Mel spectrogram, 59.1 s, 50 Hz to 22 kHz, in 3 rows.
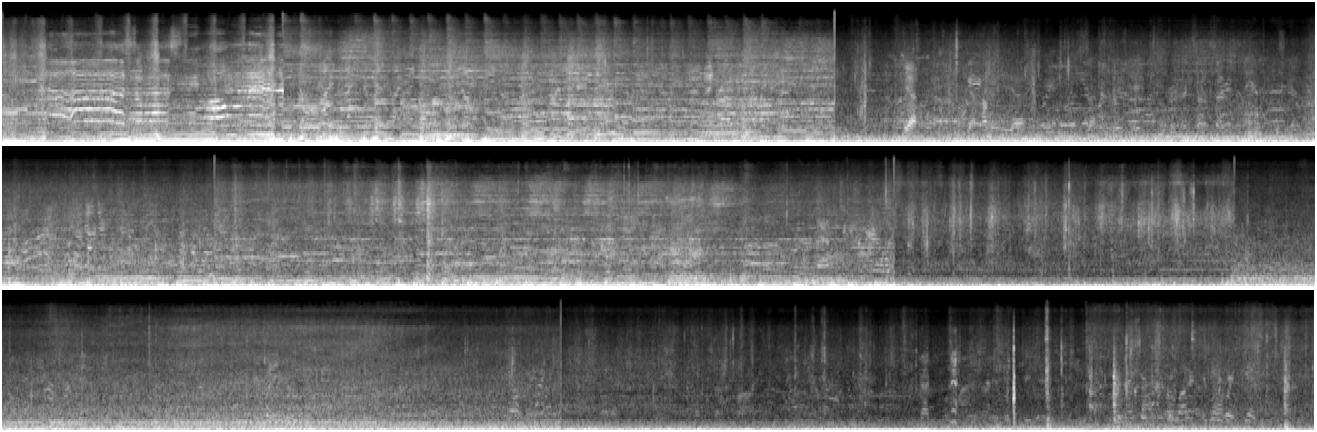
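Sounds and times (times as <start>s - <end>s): background music: 0.0s - 14.2s, 16.3s - 33.1s
people's voices: 0.0s - 59.0s
wind rumbling on microphone: 30.6s - 59.0s.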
